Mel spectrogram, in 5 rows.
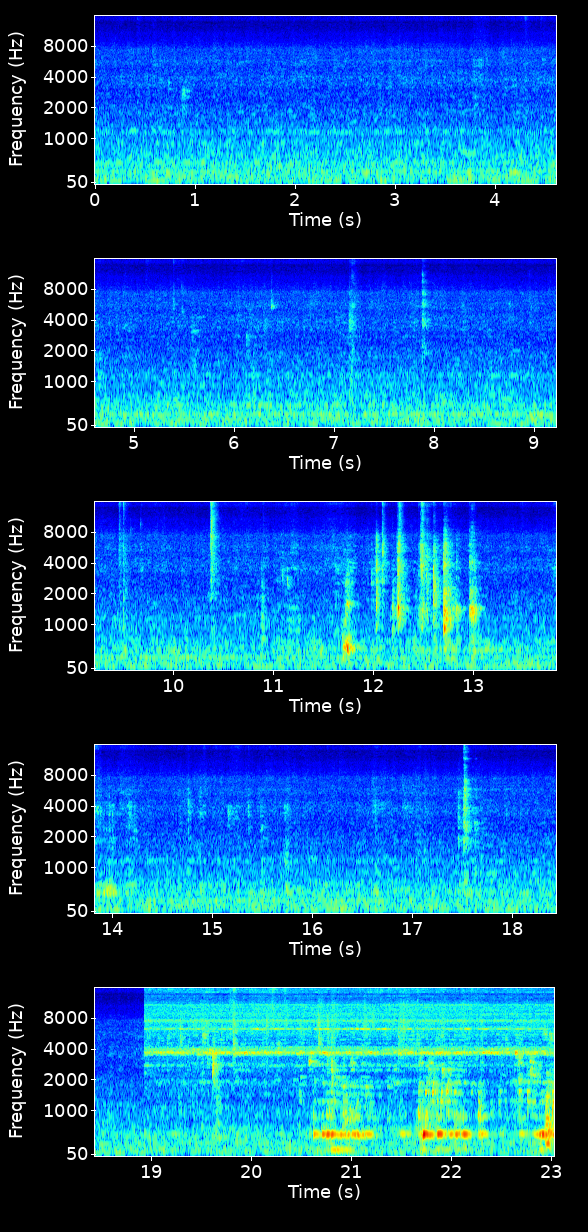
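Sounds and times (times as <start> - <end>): tap water running: 19.0 - 23.0.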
